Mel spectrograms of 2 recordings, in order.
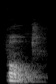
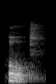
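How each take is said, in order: The two takes are said the same way.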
